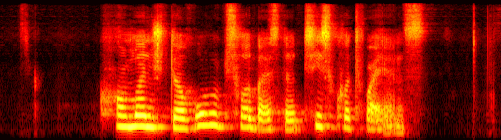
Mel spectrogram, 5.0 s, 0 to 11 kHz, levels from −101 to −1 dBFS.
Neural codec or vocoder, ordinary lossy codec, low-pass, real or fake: codec, 24 kHz, 0.9 kbps, WavTokenizer, medium music audio release; AAC, 64 kbps; 9.9 kHz; fake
